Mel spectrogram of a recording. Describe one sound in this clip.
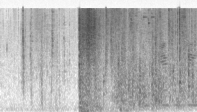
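Wooden boards splinter and crack under a heavy blow.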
